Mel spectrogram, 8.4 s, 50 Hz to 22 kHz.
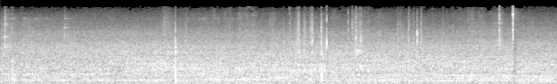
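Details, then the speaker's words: Abandoned 1984 Honda Saber VF700S motorcycle after new ignition coils, engine temperature unknown as gauges don't work: steady even drone, smooth hiss with a few light clinks, no knocks or misses; normal running. "the engine sounds good like i said i don't want to run it anymore"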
